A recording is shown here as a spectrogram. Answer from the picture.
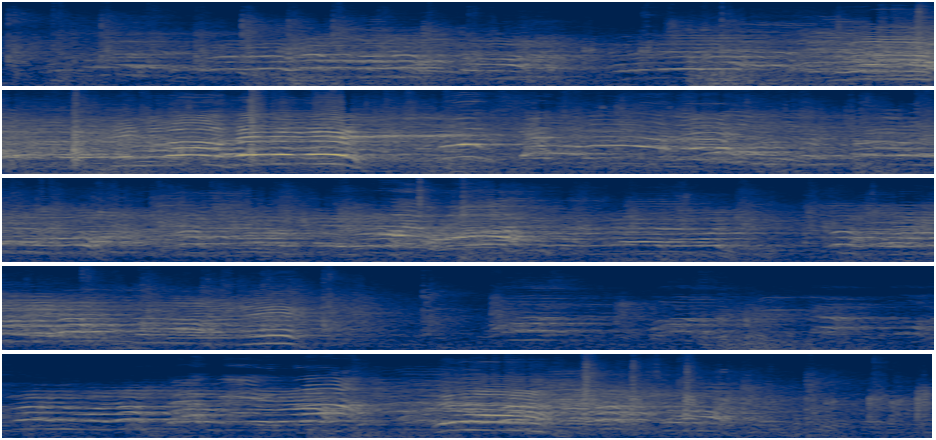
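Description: Voices shouting during a kickboxing bout, most likely cornermen and spectators, with sharp thuds of gloves and kicks landing between the shouts. The shouting is loudest a few seconds in and near the end, with a brief lull in between.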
